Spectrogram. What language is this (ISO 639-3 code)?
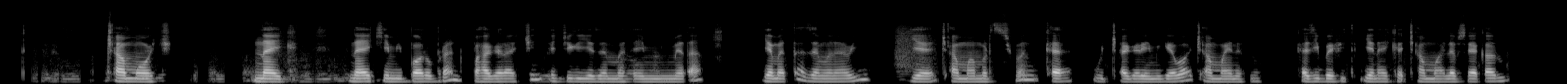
amh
